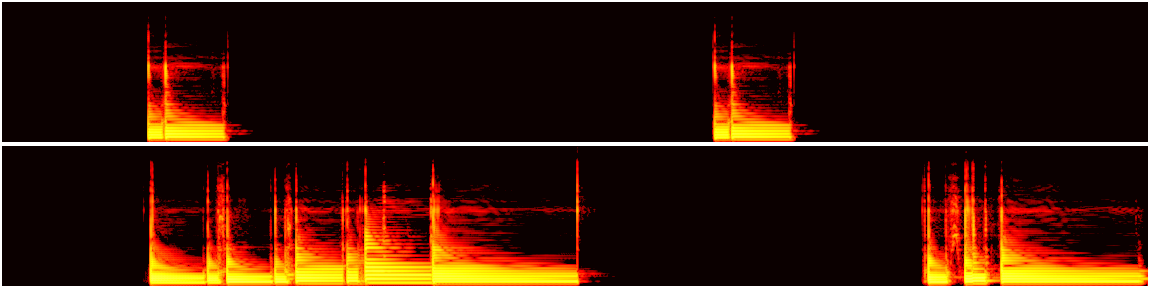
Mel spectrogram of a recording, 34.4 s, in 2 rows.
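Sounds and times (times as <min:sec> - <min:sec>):
clean bass guitar: 0:02.2 - 0:03.4, 0:10.7 - 0:11.9, 0:19.4 - 0:25.9, 0:31.0 - 0:34.3.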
